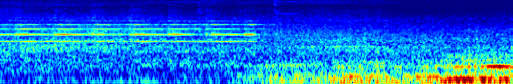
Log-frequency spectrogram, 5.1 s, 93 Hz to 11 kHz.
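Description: Electronic crossing bell (General Signals Type 2) ringing steadily while the crossing gates rise, cutting off about two and a half seconds in. After that a road vehicle's engine grows louder toward the end.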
